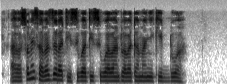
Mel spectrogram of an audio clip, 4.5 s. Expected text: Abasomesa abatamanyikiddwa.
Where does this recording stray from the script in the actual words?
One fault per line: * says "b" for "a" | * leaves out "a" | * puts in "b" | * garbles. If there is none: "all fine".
* puts in "bazze batiisibwatiisibwa abantu"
